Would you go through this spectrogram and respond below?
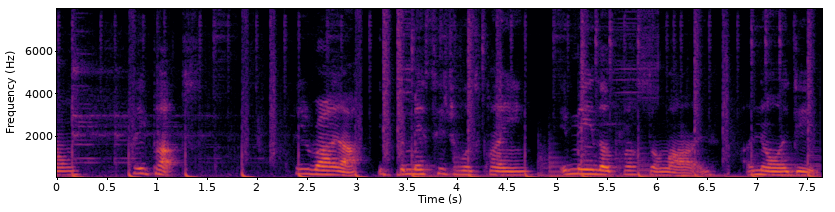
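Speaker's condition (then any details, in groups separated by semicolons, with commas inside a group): Cerebral palsy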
